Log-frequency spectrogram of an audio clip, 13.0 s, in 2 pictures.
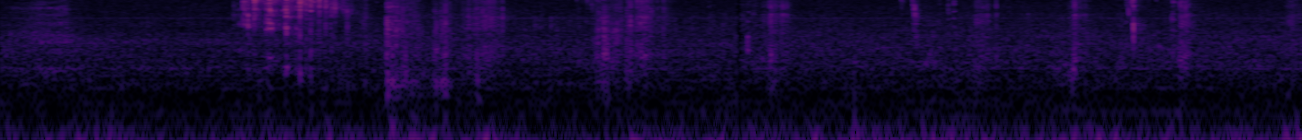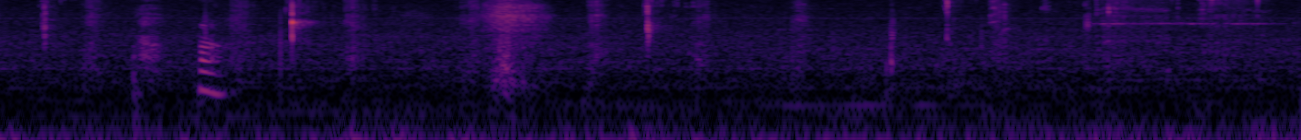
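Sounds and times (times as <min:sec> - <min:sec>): crunching and wet chewing: 0:01.2 - 0:07.1, 0:09.4 - 0:12.9.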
